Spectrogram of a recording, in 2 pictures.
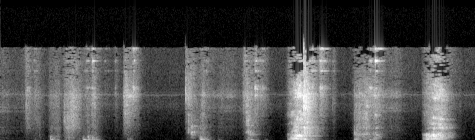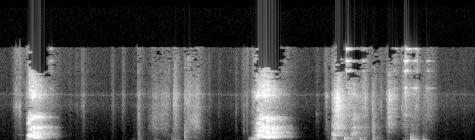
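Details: Regan, a ten-week-old female Rhodesian Ridgeback puppy indoors, barks at her own reflection in a mirror for the first time: a string of short, sharp, separate barks spaced irregularly about a second apart, some with a growly edge.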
